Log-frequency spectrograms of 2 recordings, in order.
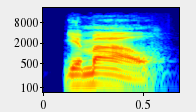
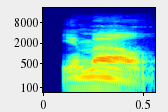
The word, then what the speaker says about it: Yamal: um Lenny Lemens what the how do you pronounce it? Um Yamal Yamal.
